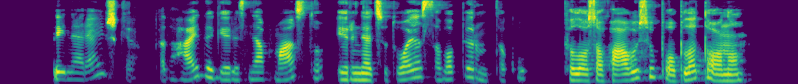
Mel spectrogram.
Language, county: Lithuanian, Kaunas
